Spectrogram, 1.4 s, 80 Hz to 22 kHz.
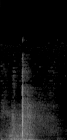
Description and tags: Wooden chair 3
Moving a wooden chair on a wooden floor.
{"fr":"Chaise en bois 3","desc":"Déplacement d'une chaise en bois sur du parquet.","tags":"chaise bois meuble bouger déplacer"}
furniture, moving, table, wooden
